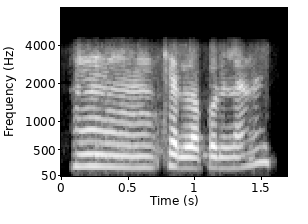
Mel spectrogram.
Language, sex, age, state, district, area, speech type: Odia, female, 60+, Odisha, Gajapati, rural, conversation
